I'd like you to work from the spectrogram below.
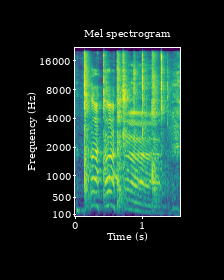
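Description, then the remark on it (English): A group claps together in a brief, dense burst of applause for a child who said she wants to become a speaker in the parliament, with high children's voices cheering and calling out loudly over the clapping throughout. “Can you clap for”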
